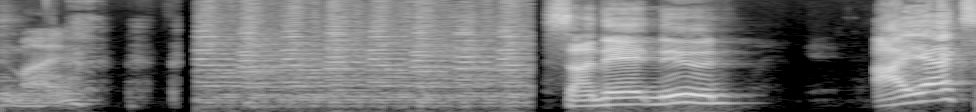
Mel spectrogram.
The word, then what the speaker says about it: Ajax: mind sunday at noon ayax and vitesse ix that is how people who know soccer pronounced ajax but iax is a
